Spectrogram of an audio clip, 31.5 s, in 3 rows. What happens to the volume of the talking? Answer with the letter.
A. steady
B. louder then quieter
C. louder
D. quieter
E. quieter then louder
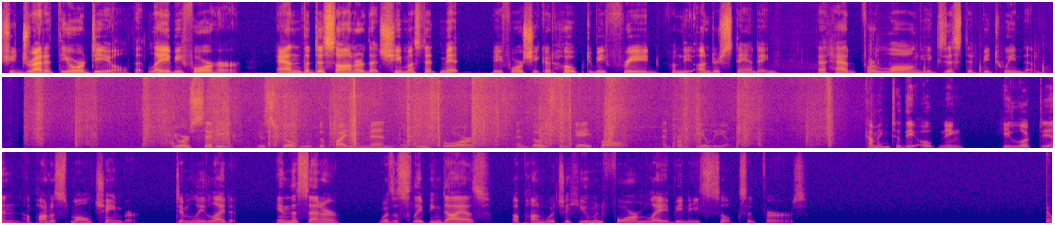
D.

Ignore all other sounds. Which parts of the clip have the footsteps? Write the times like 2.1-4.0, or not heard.
7.5-19.3.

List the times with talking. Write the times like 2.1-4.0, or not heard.
0.0-10.4, 12.2-17.9, 19.1-29.1.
